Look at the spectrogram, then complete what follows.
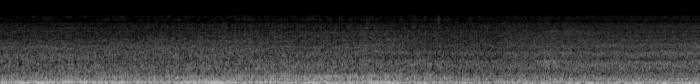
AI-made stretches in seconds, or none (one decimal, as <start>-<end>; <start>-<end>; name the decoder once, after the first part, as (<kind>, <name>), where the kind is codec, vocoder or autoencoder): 0.0-5.0 (vocoder, WaveNeXt)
